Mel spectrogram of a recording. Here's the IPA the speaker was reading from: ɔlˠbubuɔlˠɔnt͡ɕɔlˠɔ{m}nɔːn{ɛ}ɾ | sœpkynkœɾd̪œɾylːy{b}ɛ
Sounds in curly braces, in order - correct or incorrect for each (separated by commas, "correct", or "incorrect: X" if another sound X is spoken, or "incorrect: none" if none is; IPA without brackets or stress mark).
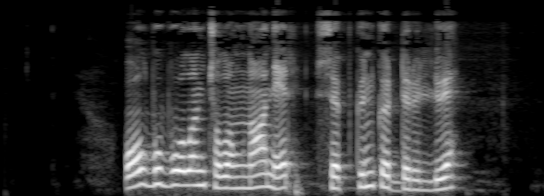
incorrect: ŋ, correct, incorrect: none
